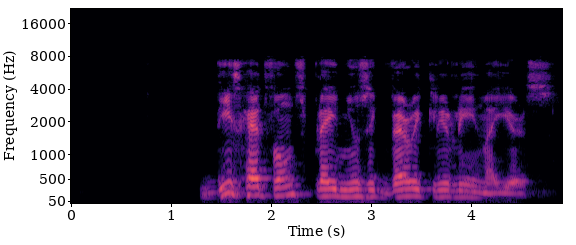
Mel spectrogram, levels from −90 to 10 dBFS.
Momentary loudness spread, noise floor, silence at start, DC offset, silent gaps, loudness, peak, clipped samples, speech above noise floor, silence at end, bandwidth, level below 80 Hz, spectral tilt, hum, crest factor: 13 LU; under -90 dBFS; 1.3 s; under 0.1%; none; -34 LUFS; -12 dBFS; under 0.1%; over 55 dB; 0.15 s; 8 kHz; -78 dBFS; -4 dB/octave; none; 24 dB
